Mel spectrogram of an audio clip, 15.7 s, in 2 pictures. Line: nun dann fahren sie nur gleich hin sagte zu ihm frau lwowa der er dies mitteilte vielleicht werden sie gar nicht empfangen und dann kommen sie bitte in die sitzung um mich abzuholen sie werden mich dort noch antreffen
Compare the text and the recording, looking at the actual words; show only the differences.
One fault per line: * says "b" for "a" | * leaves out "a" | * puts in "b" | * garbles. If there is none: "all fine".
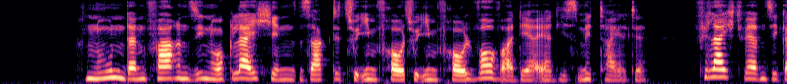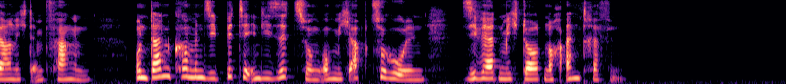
* puts in "zu ihm frau"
